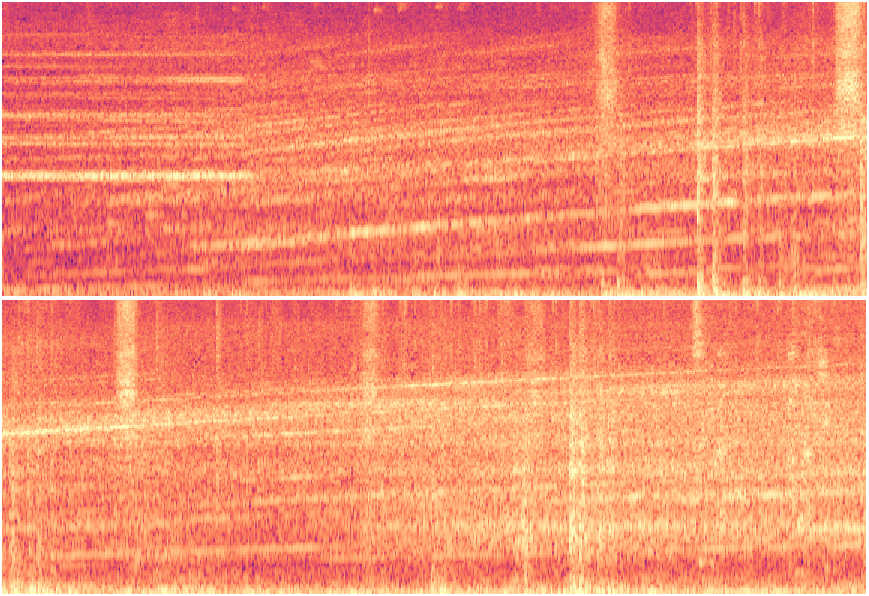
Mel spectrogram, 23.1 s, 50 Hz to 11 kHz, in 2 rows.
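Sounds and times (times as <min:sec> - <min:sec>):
rumble of wheels on rail: 0:00.0 - 0:23.0
train motors whining: 0:07.8 - 0:23.0.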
